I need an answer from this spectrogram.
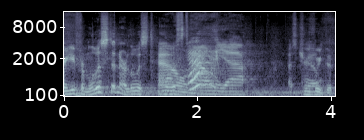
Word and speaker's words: Lewistown: I was like, how do you pronounce Lewiston? Lewistown, if you're from Lewistown. If you're not from Lewistown, you say Lewiston.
